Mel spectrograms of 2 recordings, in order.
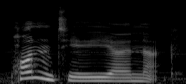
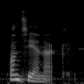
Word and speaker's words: Pontianak: Oh, silent R in pawn. Pontianak. Pontianak.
